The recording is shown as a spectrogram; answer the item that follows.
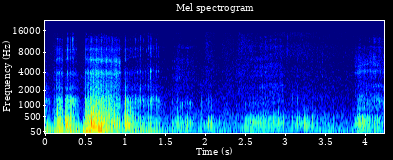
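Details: Domestic cat purring close up: a low, rough, pulsing rumble that is loudest in the first second, fades into softer rhythmic throbs, and swells again at the end.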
